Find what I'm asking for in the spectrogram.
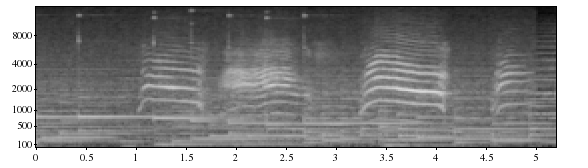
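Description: A little black cat meows several times in a row, clear and close, with long rising and falling cries over soft background music.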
